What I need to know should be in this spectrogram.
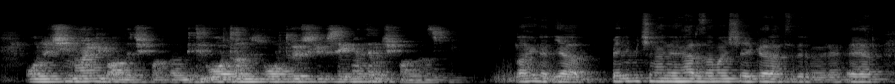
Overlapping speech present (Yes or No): No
